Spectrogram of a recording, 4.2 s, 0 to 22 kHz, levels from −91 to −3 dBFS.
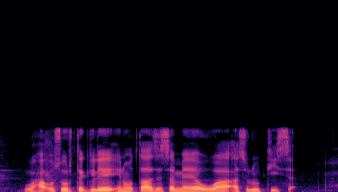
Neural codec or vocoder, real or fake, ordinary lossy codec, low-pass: none; real; none; 7.2 kHz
